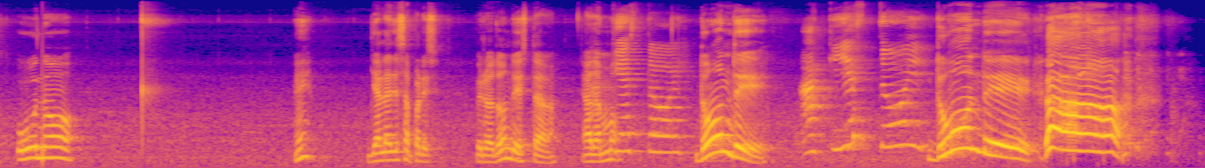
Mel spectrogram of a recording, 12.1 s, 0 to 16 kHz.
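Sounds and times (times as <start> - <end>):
finger snap: 1.4 - 1.7.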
